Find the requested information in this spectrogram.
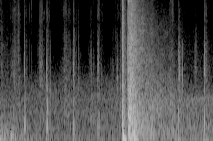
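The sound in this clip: A gunshot in a video game: one sudden, loud, sharp blast with a short rumbling tail, set against faint, quiet background ticks.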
